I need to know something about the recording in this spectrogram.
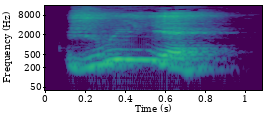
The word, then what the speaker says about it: juillet: La terminaison de E-T, ça se prononce E. Juillet, oui, et juillet, julio. Y la dos L's se pronuncia como Y, como la Y de yo.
